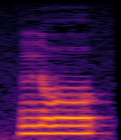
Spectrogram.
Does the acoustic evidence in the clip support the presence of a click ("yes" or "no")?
no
